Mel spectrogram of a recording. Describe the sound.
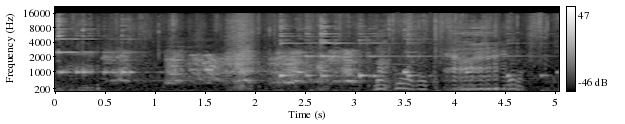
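Sheep bleating among cows on a mountainside before the first snow, with several wavering bleats overlapping through steady background noise.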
